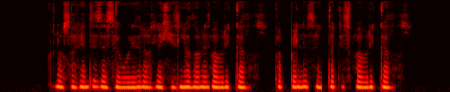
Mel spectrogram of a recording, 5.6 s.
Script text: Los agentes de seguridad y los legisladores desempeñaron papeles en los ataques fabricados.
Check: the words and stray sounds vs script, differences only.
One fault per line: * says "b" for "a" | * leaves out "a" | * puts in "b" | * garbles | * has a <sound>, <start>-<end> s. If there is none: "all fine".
* leaves out "y"
* says "fabricados" for "desempeñaron"
* leaves out "los"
